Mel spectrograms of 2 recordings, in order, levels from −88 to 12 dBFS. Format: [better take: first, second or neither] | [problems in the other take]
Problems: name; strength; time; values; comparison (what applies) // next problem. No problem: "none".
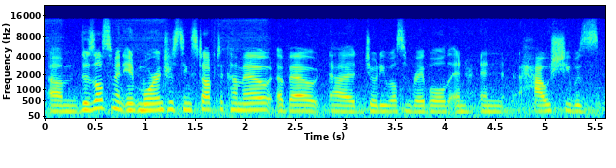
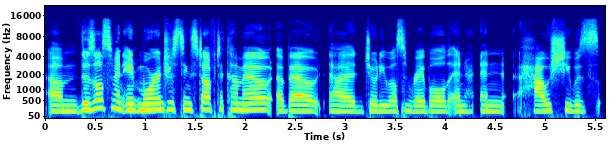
second | hiss; noticeable; throughout; 15 dB below the speech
